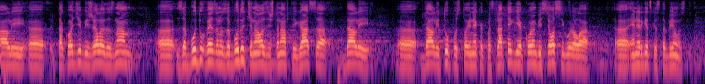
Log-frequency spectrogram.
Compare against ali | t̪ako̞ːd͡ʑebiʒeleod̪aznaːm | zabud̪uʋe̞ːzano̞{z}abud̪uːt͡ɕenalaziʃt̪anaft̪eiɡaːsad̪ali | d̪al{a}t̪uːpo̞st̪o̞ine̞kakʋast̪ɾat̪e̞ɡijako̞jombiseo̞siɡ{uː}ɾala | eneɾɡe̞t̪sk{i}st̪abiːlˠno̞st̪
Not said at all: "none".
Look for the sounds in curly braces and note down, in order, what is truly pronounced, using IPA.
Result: z, i, u, a

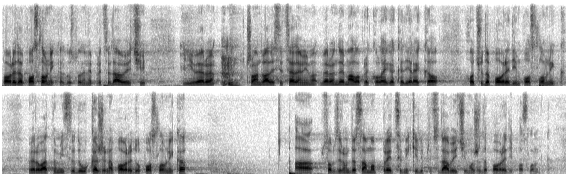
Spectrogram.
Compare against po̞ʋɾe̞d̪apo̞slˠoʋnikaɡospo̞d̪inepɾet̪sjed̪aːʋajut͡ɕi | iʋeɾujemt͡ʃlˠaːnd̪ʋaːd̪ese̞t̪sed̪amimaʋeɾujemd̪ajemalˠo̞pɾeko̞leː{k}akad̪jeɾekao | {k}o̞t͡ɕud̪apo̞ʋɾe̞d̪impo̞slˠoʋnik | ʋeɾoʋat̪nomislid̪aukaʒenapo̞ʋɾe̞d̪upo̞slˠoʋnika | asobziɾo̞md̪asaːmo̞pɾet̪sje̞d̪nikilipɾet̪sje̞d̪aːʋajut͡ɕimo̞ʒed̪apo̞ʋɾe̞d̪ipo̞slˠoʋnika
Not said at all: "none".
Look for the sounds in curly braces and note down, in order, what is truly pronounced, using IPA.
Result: ɡ, x

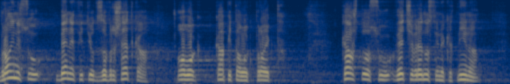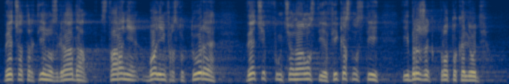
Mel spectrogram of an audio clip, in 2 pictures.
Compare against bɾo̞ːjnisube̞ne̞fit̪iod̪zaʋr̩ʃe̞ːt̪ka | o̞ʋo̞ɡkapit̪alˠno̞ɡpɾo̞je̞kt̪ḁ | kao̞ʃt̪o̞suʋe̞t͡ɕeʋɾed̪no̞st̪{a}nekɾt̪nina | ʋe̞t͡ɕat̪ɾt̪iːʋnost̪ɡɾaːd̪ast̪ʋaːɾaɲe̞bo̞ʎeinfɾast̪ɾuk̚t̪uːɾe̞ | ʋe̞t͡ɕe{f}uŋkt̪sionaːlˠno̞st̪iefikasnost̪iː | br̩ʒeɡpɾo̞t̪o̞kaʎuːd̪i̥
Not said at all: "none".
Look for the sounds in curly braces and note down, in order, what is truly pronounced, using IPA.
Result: i, f

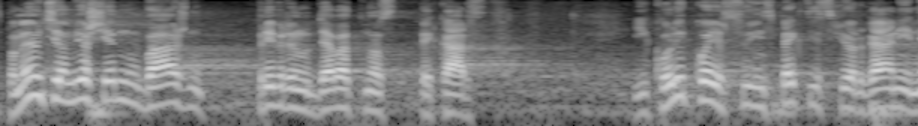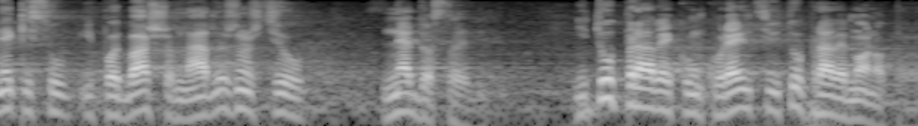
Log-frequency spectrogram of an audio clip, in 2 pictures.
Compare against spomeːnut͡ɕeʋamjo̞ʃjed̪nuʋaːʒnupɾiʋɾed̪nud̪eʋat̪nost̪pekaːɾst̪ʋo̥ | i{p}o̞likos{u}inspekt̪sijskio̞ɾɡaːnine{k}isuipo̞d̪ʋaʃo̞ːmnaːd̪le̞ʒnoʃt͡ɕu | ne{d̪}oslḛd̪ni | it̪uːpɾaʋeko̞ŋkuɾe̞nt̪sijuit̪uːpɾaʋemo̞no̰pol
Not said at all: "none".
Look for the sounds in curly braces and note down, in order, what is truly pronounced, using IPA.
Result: k, u, k, d̪

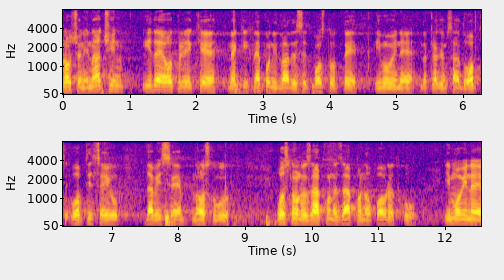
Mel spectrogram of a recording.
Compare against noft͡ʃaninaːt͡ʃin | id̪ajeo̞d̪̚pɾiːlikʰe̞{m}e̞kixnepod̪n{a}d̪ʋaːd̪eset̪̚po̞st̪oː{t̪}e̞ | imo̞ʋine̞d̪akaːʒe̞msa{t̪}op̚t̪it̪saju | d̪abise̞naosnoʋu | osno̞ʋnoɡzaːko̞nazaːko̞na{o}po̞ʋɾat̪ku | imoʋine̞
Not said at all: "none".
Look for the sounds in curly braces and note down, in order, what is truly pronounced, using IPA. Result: n, i, t̪, d̪, o

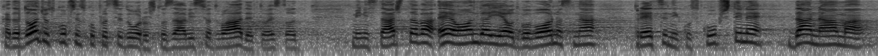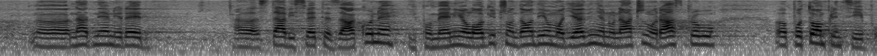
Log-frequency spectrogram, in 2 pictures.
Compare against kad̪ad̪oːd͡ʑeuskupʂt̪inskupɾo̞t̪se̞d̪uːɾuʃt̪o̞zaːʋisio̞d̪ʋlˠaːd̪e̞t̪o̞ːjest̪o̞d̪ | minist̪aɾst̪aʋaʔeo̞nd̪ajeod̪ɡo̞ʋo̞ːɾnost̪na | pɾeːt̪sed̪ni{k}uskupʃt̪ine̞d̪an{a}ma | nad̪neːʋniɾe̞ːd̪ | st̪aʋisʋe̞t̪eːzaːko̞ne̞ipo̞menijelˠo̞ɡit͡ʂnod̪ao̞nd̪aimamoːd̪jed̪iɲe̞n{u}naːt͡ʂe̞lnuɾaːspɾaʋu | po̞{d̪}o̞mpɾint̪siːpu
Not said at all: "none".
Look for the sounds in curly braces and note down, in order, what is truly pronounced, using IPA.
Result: k, a, u, t̪

